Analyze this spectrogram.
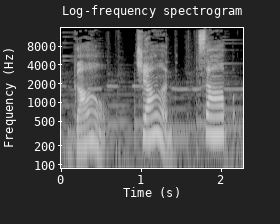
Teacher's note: जिस वर्ण के उच्चारण में हवा मुंह और नाक दोनों से बाहर निकलती है वह ध्वनि अनुनासिक होती है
